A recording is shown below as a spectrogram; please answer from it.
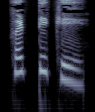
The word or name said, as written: ಘಟ್ಟಿಕೆ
